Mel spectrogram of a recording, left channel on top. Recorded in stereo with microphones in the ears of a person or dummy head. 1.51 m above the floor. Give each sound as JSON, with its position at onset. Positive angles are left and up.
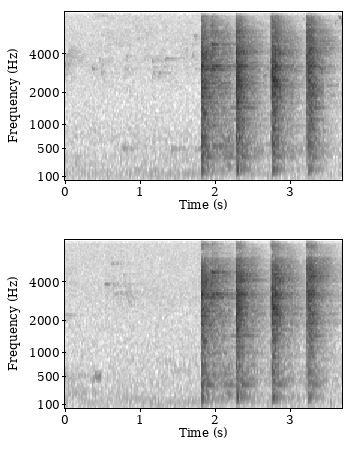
{"t": 1.8, "sound": "hammering", "side_deg": 25, "distance_m": 1.0}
